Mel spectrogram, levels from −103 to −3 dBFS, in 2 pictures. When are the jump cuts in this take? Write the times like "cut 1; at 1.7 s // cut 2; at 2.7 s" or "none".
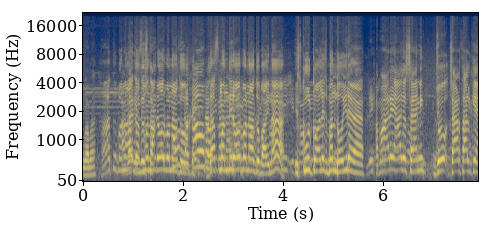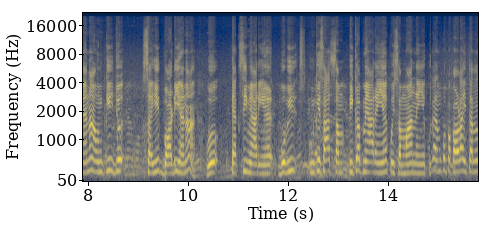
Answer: cut 1; at 6.0 s // cut 2; at 14.9 s

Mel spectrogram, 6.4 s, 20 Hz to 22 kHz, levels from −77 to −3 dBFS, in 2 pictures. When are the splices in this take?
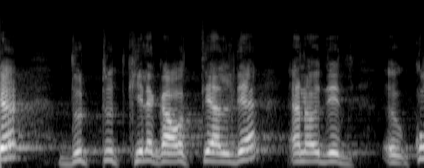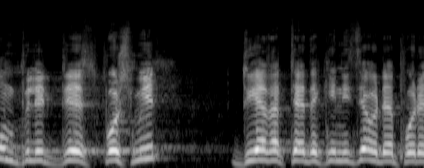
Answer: none

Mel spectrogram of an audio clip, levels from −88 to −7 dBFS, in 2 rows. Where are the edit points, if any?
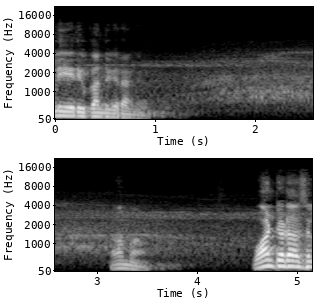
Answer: none

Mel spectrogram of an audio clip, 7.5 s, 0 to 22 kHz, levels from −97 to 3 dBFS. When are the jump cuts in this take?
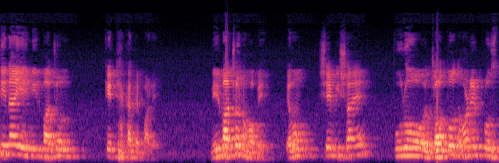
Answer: none

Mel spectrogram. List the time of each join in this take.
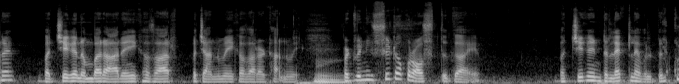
none

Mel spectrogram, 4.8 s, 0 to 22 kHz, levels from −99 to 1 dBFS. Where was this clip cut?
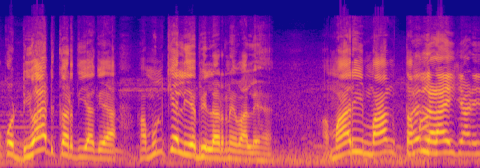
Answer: none

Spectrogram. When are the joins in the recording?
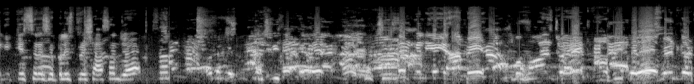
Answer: cut 1; at 1.7 s

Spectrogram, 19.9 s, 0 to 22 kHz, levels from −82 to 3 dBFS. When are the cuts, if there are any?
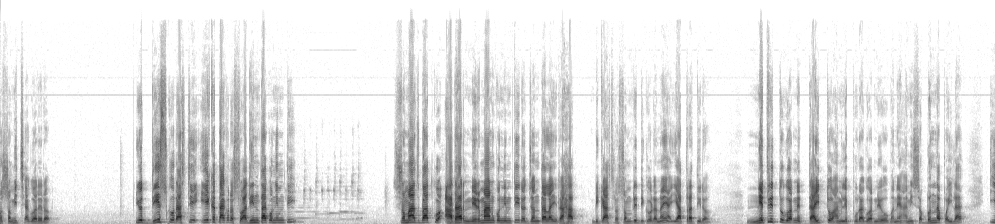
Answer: none

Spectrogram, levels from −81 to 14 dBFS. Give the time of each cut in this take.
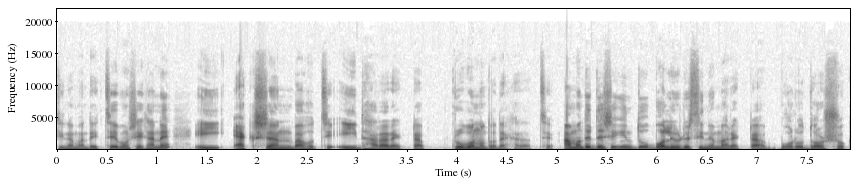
cut 1; at 3.8 s // cut 2; at 5.0 s

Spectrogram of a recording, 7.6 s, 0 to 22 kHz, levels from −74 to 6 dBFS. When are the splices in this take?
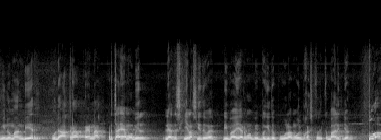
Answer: cut 1; at 2.1 s

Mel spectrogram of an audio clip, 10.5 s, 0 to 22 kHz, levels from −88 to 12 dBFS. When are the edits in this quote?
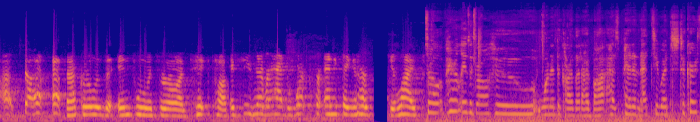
cut 1; at 1.0 s // cut 2; at 3.4 s // cut 3; at 6.3 s

